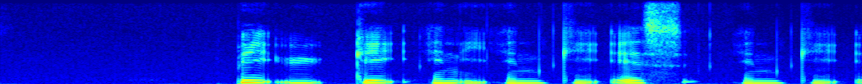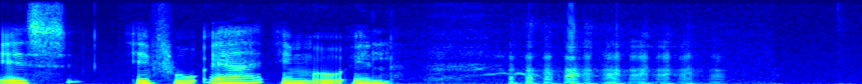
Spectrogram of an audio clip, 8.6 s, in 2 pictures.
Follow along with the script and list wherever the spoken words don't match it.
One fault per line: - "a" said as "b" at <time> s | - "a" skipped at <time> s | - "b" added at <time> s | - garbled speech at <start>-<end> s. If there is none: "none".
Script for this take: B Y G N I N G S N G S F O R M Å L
none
